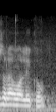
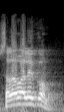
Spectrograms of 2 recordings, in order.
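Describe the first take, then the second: First: The greeting is said at moderate volume. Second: The greeting is said loudly. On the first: Only those awake nearby can hear it. The speaker calls it right. "এইরকম মধ্যম আওয়াজে" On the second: It disturbs the speech and draws everyone's attention. The speaker calls it wrong. "আমাকেও ডিস্টার্ব করছেন"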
